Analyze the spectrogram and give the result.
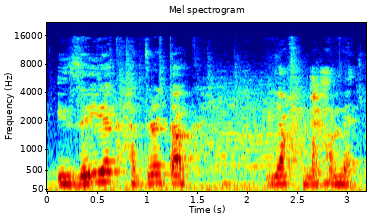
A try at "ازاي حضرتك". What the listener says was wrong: Okay, if I'm saying ازاي حضرتك, it would be ازاي حضرتك, not ازيك حضرتك. There is no two kaf. Only one kaf at the end of the حضرتك.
